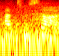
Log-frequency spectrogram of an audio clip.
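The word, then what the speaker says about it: Patuxai: In Laos, what do you say? We call Patusai. Patusai. Yeah, Patusai mean Victoria. Victoria Gate. Victoria Gate. I didn't know if it was Patuchai.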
